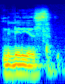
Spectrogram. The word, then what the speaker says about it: NVIDIA: If you say the letter N instead of the sound N, makes you have NVIDIA's pronunciation.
